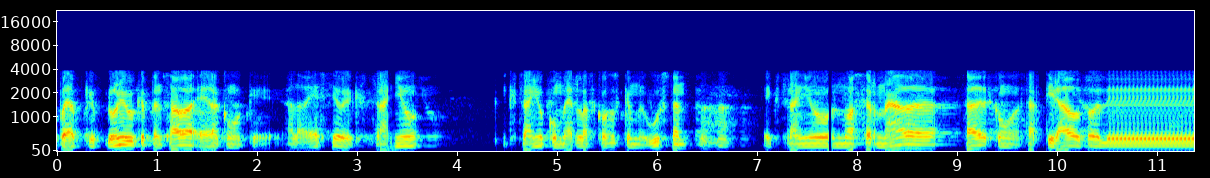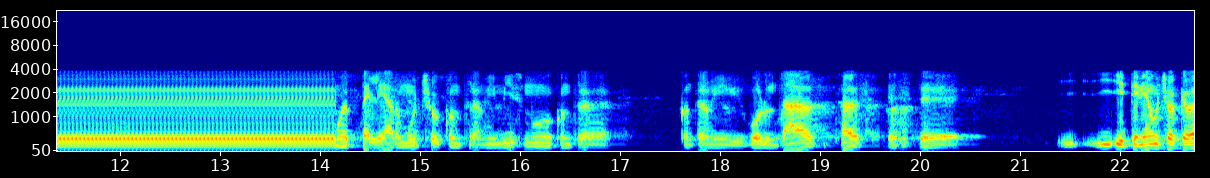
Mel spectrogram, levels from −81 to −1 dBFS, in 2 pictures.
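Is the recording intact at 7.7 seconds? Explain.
No. From 7.71 to 7.77 s there is unconcealed Bluetooth headset packet loss. About 37.5 ms of audio is simply gone. That fits a run of roughly ten of the tiny voice packets that travel between headset and phone. Nothing filled the gap with a guess, so silence or an idle pattern took its place. The hole has hard edges that can click. The sound then returns weaker for a moment, as the CVSD decoder recovers its step size.

That same moment also carries the Bluetooth CVSD headset codec. The audio sits in a telephone band of 200 Hz to 3.4 kHz, which fits a 64 kbps CVSD link. Each sample is coded as a single up-or-down step, and the step size adapts. Sharp, loud high content outruns those steps and distorts. Sibilants turn scratchy, and a granular hiss sits underneath. The damage is plainly audible here.

The echo with no canceller is present too. The far end's loudspeaker is picked up by its microphone, and nothing removes it. 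So the talker returns about a fifth of a second later. That copy sits about 23 dB down. It sounds thinner, like a faint shadow trailing each sound.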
